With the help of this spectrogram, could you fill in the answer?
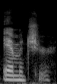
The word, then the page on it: amateur: American English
